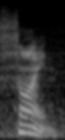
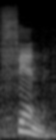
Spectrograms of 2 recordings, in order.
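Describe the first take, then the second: First: The vowel is long, as in 'line'. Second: The vowel is short, as in 'pin'. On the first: The speaker calls it right. "That's sine" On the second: The speaker calls it wrong. "that's not sin"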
